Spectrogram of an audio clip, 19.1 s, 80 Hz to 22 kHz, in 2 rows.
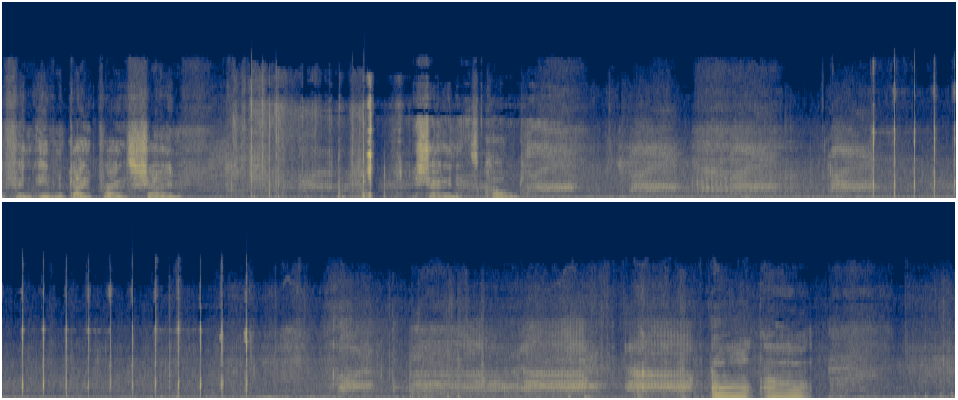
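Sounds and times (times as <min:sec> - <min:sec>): steady low rumble: 0:00.0 - 0:19.0
crows cawing: 0:02.6 - 0:04.1, 0:04.9 - 0:09.4, 0:12.7 - 0:16.8
rapid sharp ticks: 0:08.6 - 0:12.1.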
